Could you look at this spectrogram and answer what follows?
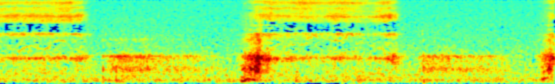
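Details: Wheezy snoring: two long noisy breaths with a high-pitched whistling, wheezy edge over a faint hum.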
